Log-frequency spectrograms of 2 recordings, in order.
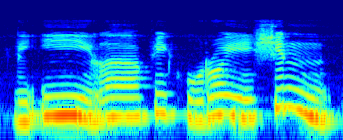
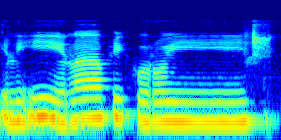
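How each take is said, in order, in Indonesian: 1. Kata terakhir berakhir dengan bunyi n tambahan. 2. Kata terakhir berakhir tanpa bunyi n. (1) "mau dilanjutkan ke ayat dua" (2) "kan berhenti"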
